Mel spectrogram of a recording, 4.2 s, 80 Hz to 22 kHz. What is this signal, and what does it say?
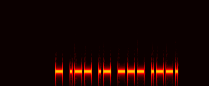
Morse code, heard as a keyed tone, about 25 wpm, 700 Hz. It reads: TWAOP
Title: Code Groups - 5 Letters - 25wpm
